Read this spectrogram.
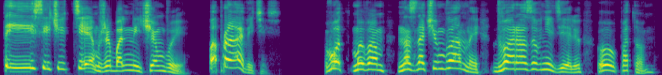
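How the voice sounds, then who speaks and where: A man's voice: sits high, very animated, unhurried, creaky, a bit bright, no room sound, studio quality, voice pushed up, exaggerated voice. A man voicing a cheerful, indifferent professor doctor who talks down to a patient as if to a small child. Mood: breezy. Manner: breezy, patronizing, as if to small children.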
